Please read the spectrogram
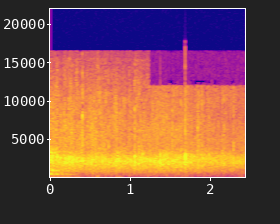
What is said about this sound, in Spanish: Así que, por favor, un fuerte aplauso.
